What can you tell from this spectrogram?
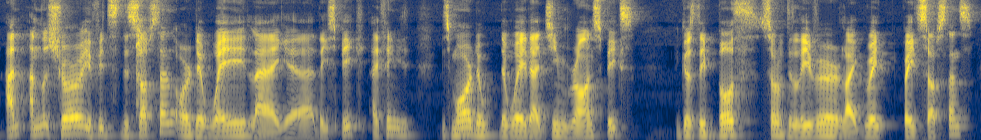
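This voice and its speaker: Guy, guest on a podcast, keeps restarting his words, mid pitch. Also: normal speed. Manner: hesitant, many fillers and repeated words. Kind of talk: casual interview chat.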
